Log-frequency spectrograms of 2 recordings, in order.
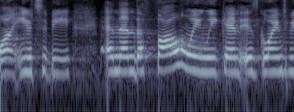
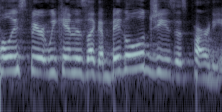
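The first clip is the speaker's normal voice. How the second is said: plain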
